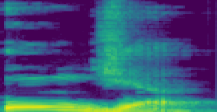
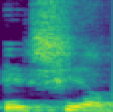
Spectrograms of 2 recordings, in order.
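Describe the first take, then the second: First: The middle consonant is a voiced 'zh' sound. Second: The middle consonant is a voiceless 'sh' sound. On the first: The speaker calls it right. "হবে এইজা" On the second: The speaker calls it wrong. "আমরা এটাকে এশিয়া বলে থাকি, এটা এশিয়া না হয়ে"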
